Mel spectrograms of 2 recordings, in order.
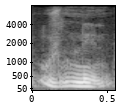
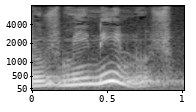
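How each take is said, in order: First: Meninos squeezed to m'ninos; European Portuguese vowel-swallowing. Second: Meninos with every vowel sounded, mi-ni-nos; Brazilian pronunciation. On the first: Showing how the Portuguese speak, meninos as m'ninos. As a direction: say meninos with the first vowel dropped. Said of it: "Nós dizemos". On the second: Contrasting with Brazilian friends, meninos with full vowels. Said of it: "os nossos amigos brasileiros dizem". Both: Shown as a demonstration.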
